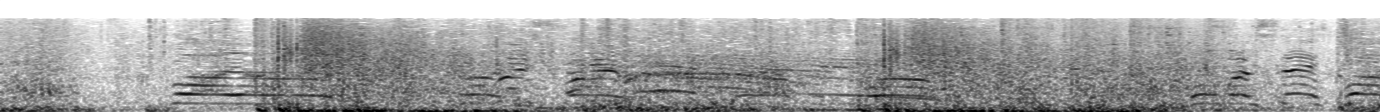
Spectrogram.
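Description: Ship cannons boom in repeated heavy volleys during a naval battle in Assassin's Creed Rogue, loud rumbling blasts layered with shouting crew voices and musical tones.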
